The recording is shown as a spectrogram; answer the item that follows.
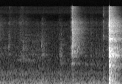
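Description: Faint handling noise as battery wires are stuffed into an airsoft rifle's stock, with one sharp click about one and a half seconds in.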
